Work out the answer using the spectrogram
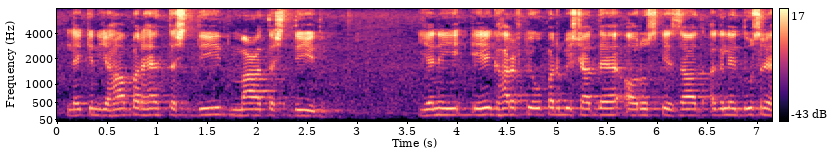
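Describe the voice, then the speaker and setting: A man teaching a Quran reading lesson, patiently spelling out each word syllable by syllable and repeating it slowly. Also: a little high, a little mellow, reverberant, a little hiss or hum.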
